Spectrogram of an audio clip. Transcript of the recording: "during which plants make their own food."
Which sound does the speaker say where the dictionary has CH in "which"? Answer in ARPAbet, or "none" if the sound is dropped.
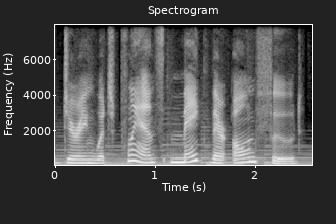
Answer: CH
